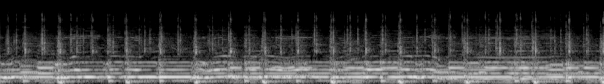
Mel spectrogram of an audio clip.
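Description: Live Turkish folk dance music: a bowed kemane plays a steady, ornamented melody over a regular drum beat, with quick sharp clacks running through it.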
